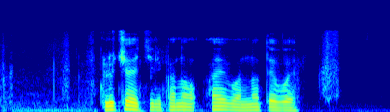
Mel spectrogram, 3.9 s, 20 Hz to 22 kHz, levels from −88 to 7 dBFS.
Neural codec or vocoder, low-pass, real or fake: none; 7.2 kHz; real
